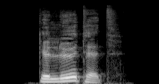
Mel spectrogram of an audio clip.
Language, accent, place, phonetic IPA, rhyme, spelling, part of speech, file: German, Germany, Berlin, [ɡəˈløːtət], -øːtət, gelötet, verb, De-gelötet.ogg
- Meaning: past participle of löten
